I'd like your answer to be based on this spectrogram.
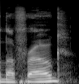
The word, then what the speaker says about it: Laphroaig: For our Scotch, we have the Laphroaig, or did I pronounce that wrong? – Sounds good to me.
